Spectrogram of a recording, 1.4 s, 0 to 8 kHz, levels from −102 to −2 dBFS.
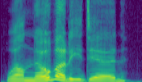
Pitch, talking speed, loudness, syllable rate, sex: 190 Hz, 125 wpm, -16 LUFS, 4.1 syllables/s, female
